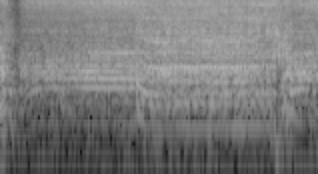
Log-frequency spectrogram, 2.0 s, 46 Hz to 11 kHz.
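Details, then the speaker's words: Polaroid 600 camera being tested with a film pack of old film and the dark slide loaded, right after the film door is closed. A short, even motor whir winds down after about two seconds. The camera is working properly. "Listen for that sound. That means that your camera is working properly, and then this dark slide or the first photo, whichever, should eject."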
